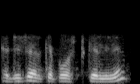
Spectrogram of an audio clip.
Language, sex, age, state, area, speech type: Urdu, male, 30-45, Jharkhand, urban, conversation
